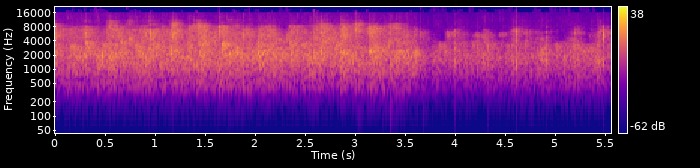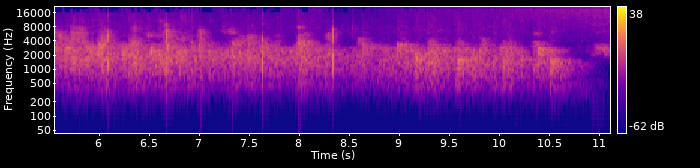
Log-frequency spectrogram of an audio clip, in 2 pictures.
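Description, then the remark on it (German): Audience applause at the International Youth Library in Schloss Blutenburg, welcoming authors David Almond and an author, loud and dense for the first few seconds, then thinning into scattered individual claps that taper off toward the end. No one speaks over it. “Bitte Applaus für, die Dasein.”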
